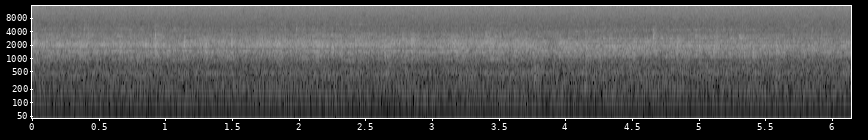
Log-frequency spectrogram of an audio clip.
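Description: Faint, steady applause from a large seated audience.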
